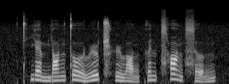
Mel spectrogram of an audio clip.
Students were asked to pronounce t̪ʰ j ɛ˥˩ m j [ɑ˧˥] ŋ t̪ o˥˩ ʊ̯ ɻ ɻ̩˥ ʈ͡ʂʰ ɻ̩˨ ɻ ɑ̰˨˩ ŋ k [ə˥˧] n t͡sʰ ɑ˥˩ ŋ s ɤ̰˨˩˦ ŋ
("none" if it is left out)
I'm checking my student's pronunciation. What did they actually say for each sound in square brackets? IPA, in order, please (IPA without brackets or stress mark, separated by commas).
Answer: ɑ˥, ə˥˧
